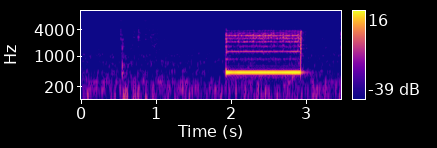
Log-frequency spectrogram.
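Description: A telephone rings once, a single loud, steady electronic tone lasting about a second with buzzy harmonics, following a stretch of faint low background noise.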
